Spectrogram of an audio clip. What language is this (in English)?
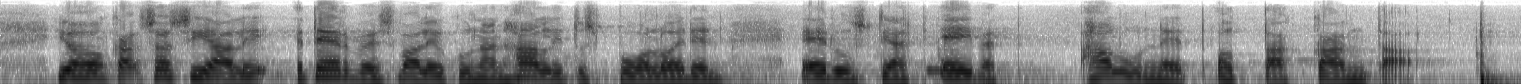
Finnish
